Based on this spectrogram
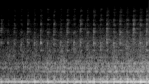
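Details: Rebuilt mid-1940s Surge milking vacuum pump, new electric motor, fresh oil, first run: steady low hum with quick even piston thumps, no knocking or squeal; building vacuum, running smoothly.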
